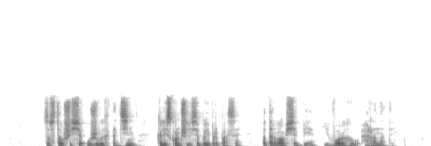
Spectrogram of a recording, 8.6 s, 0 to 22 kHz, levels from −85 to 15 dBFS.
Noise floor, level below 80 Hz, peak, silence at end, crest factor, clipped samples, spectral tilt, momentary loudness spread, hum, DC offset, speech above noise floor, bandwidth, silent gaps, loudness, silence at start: -82 dBFS; -52 dBFS; -10 dBFS; 0.8 s; 24 dB; under 0.1%; -4 dB/octave; 12 LU; none; under 0.1%; 50 dB; 8 kHz; none; -32 LUFS; 0.9 s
